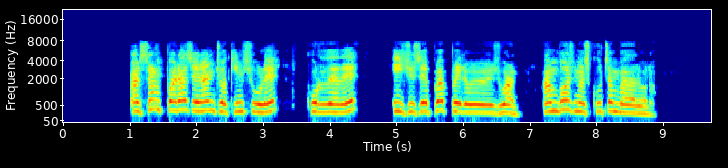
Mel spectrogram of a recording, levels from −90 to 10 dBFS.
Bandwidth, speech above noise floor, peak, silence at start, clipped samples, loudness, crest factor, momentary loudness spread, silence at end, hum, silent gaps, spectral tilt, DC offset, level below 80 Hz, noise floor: 7.8 kHz; over 76 dB; -2 dBFS; 1 s; under 0.1%; -15 LUFS; 14 dB; 8 LU; 0.85 s; none; 3.59-3.65 s, 4.72-4.88 s, 7.12-7.17 s; -3 dB/octave; under 0.1%; -68 dBFS; under -90 dBFS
